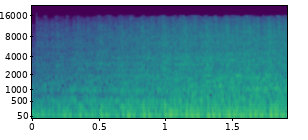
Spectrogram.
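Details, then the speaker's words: Porsche 944 that sat for years and would not start, first start after cheap wiring fix: low lumpy idle with uneven stumbling beat and dips, engine shaking; suspected slight misfire. "oh my gosh wow it actually sounds okay uh sounds like we're misfiring a little bit you can see it's shaking something I hear like s"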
